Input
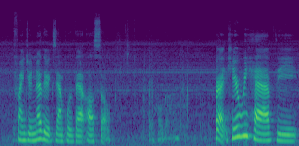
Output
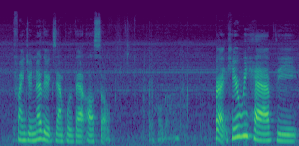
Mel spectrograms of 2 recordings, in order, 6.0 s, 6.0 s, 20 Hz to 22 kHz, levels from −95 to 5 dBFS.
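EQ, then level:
high-shelf EQ 4,100 Hz +10 dB
0.0 dB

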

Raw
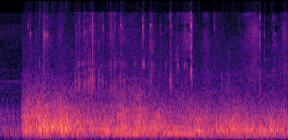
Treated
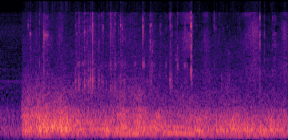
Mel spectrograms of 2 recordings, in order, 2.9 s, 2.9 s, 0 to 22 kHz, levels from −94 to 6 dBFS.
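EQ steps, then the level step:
dynamic equaliser 980 Hz, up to −6 dB, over −50 dBFS, Q 3.9
0.0 dB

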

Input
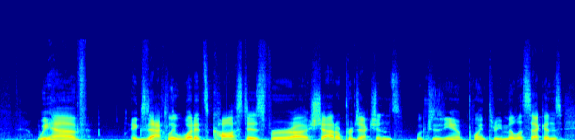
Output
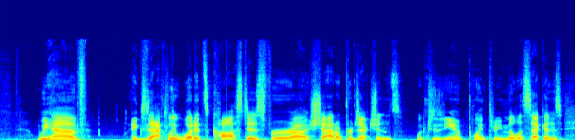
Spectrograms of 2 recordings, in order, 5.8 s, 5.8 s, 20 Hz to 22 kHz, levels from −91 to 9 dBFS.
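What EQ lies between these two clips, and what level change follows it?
high-shelf EQ 6,100 Hz +6 dB
+6.0 dB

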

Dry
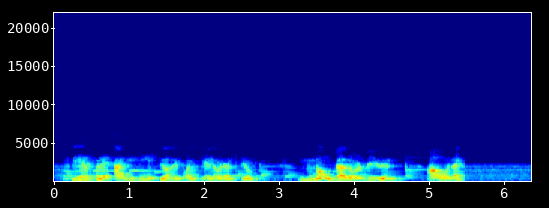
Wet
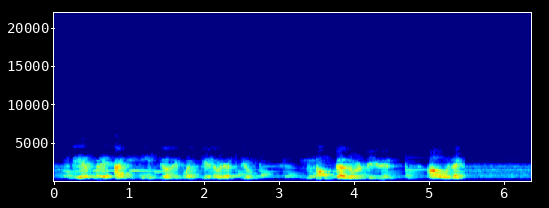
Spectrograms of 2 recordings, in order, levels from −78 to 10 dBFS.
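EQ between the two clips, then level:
Butterworth high-pass 530 Hz 96 dB per octave
+2.5 dB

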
